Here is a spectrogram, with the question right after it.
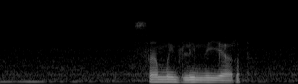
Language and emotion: Russian, neutral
